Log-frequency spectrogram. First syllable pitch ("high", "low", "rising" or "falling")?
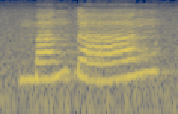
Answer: rising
